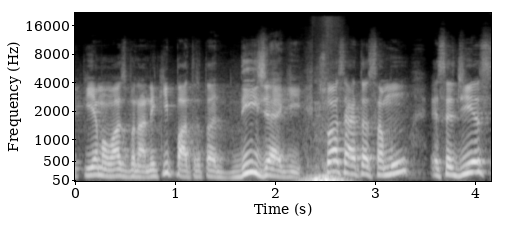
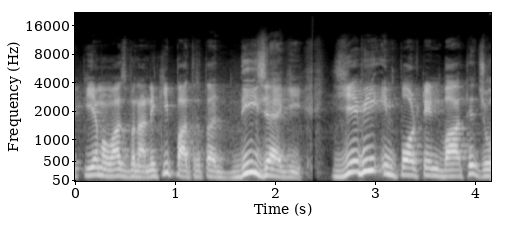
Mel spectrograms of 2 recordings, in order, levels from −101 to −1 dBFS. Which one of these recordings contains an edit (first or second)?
first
